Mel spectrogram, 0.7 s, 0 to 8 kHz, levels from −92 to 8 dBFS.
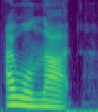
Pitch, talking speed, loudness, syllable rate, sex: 180 Hz, 245 wpm, -15 LUFS, 6.3 syllables/s, female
